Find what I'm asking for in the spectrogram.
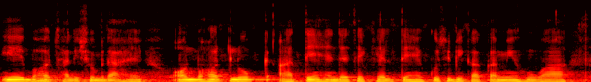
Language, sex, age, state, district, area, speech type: Hindi, male, 18-30, Bihar, Samastipur, rural, spontaneous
